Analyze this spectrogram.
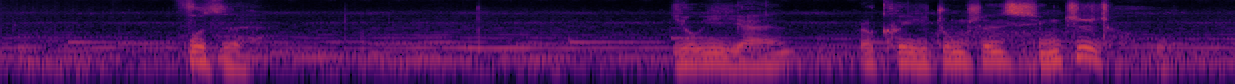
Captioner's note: hablan un idioma extranjero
